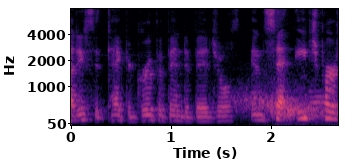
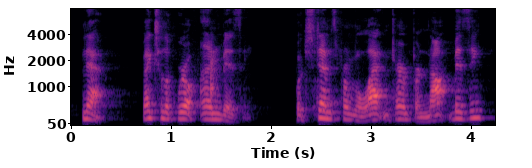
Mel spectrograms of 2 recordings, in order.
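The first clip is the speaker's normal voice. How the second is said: ordinary talk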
